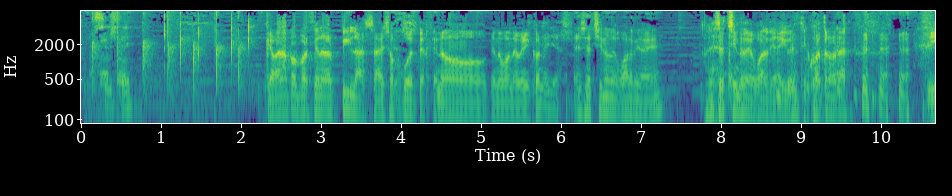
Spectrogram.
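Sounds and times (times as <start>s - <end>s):
speech: 0.0s - 0.9s, 2.3s - 10.6s
applause: 0.0s - 2.4s
laughter: 7.9s - 10.6s.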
